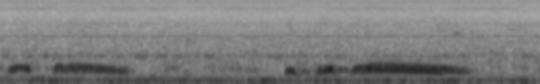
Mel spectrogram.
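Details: Spotted doves fighting at a rather creepy bird-trapping spot: two long, rough, slightly falling coos, each preceded by short clipped notes, with a low rumble underneath.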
